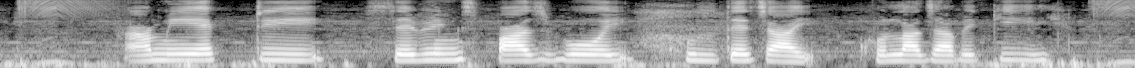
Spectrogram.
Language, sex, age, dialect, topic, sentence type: Bengali, female, 18-24, Northern/Varendri, banking, question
